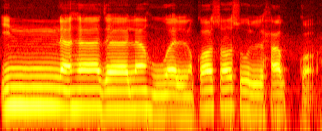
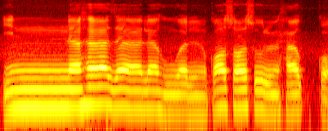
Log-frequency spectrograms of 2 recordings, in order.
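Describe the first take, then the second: The two takes are said the same way.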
